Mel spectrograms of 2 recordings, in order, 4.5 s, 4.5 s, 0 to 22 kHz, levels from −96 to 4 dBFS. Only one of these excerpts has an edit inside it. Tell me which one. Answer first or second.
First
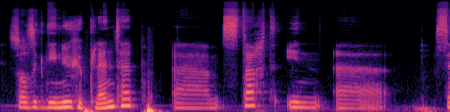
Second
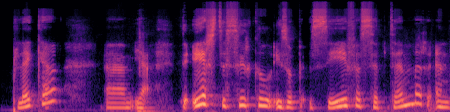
second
